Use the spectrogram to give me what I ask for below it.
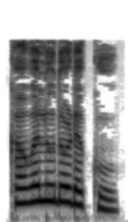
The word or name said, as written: ಕವಲುದೊಡಕು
